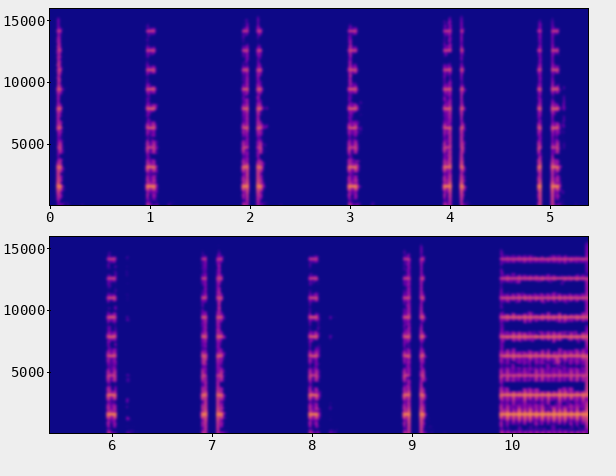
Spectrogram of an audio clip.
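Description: Electronic countdown-timer beeps: one short high-pitched beep each second, several of them doubled by a quick second blip, then a long steady beep starting near the end as the count reaches zero.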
